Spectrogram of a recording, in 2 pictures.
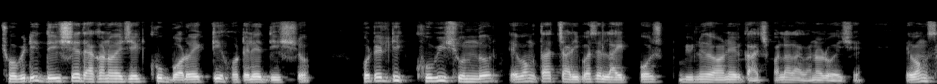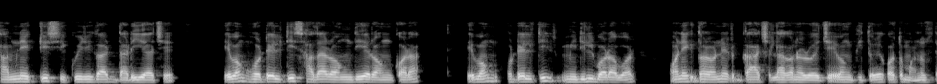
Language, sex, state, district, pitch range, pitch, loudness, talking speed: Bengali, male, West Bengal, Kolkata, 110-135 Hz, 120 Hz, -14 LUFS, 175 wpm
